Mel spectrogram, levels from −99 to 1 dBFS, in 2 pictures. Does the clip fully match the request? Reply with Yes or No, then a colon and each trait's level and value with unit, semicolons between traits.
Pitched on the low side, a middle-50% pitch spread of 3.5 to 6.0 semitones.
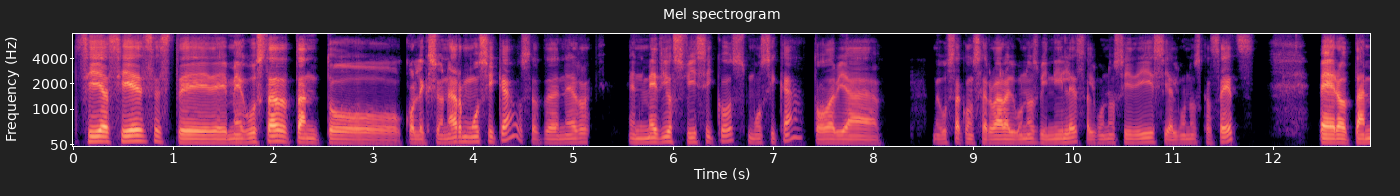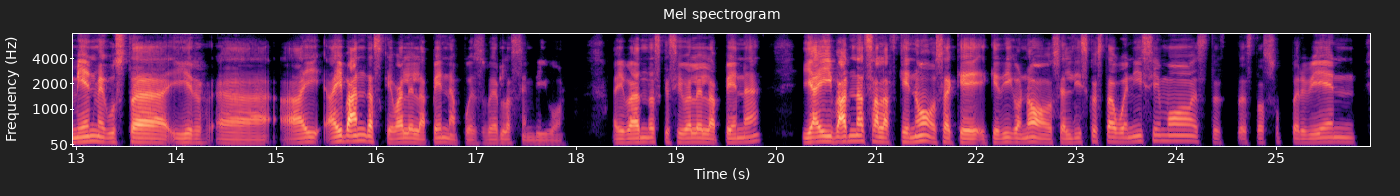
Yes: low, 110 Hz; average, 3.8 semitones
